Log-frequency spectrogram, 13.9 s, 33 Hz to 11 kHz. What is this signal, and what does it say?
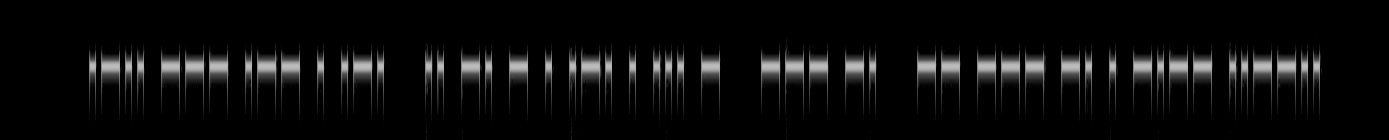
Morse code, heard as a keyed tone, about 20 wpm, 700 Hz. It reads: LOWER INTEREST ON MONEY?
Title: Sentences from Top 1000 Words - Review Part 4 - 20wpm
